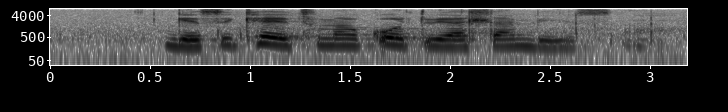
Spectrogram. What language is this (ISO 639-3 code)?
nbl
